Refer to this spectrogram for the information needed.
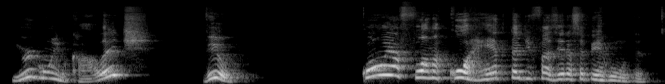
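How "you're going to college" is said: pitch rises on the word college. Portuguese lesson on English question intonation: question rise on college. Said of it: "Olha a entonação de pergunta".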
